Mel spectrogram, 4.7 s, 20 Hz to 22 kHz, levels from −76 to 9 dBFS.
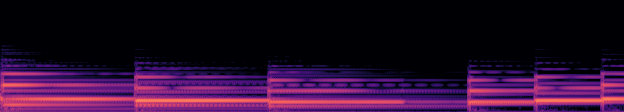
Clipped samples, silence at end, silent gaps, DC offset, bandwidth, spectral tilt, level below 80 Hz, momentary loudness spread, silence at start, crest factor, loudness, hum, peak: under 0.1%; 0 s; none; 0.5%; 2.6 kHz; -7 dB/octave; -60 dBFS; 9 LU; 0 s; 12 dB; -21 LUFS; none; -8 dBFS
